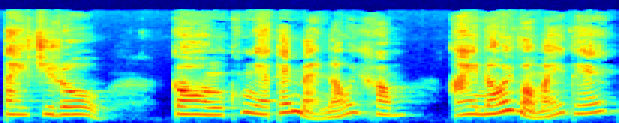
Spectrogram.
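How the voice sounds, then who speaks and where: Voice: medium pitch, sing-song, normal speed, husky, voice pushed up. A narrator voicing an anxious older mother on the phone, her trembling voice urgent and scolding as she pleads. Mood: pleading, alarmed.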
